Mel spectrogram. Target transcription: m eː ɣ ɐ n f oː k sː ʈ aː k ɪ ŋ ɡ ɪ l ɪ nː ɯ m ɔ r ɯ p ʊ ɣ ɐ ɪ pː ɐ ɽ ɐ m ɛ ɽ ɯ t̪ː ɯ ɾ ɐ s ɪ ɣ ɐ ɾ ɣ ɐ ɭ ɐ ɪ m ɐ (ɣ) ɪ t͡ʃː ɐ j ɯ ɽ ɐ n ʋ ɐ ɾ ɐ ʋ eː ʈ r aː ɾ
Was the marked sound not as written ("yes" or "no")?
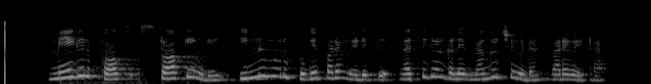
no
